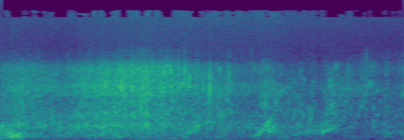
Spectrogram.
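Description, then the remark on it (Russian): A scuba diver wearing an aqualung plunges into the water, followed by steady churning, splashing and bubbling, fairly loud for about three seconds, as a trail of air bubbles marks the diver's path, with no voices. “Пошел под воду. Он, видите, след пузырями воздуха обозначился.”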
